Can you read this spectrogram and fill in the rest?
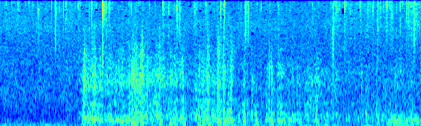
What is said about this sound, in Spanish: Marta, la tormenta estaba llegando.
